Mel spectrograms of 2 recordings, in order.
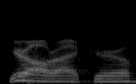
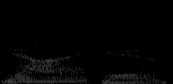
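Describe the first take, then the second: First: It is said in a plain, non-suggestive tone. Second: It is said in a sensual, suggestive tone.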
